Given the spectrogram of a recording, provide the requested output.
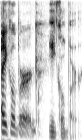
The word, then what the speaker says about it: Eickelberg: And so, without further ado, this week's guest is Eickelberg. Did I say that right? Close. Eickelberg. Eichel. Like Eichel. Eichel. It's German. It's hard.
